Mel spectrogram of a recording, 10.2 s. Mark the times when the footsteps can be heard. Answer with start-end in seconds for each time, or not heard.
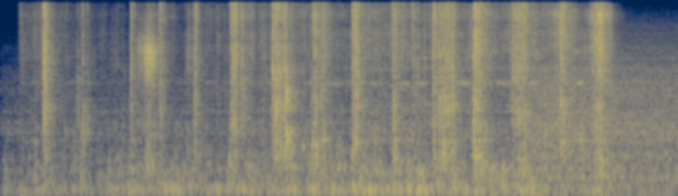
0.2-9.2.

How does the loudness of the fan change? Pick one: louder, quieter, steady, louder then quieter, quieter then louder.
louder.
